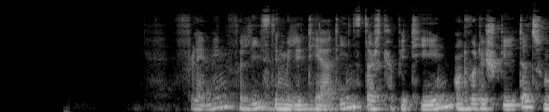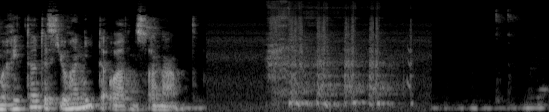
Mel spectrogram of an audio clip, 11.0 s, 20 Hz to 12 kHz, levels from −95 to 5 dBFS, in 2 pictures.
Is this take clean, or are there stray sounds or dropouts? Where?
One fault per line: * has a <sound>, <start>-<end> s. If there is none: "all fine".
* has a laugh, 8.1-9.7 s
